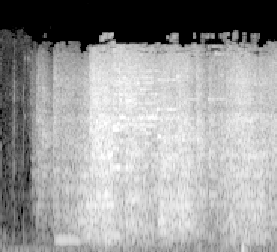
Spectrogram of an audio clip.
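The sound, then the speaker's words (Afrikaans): Empty tin cans tied on a rope at a vegetable garden clatter and rattle together in a loud, sustained metallic jangle for about two seconds as an aardvark pulls the rope, with no voices. “Hy kom al snuffelend en skoffelend nader aan die groentetein en toe daar trek hy die tou met die leeublikke.”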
